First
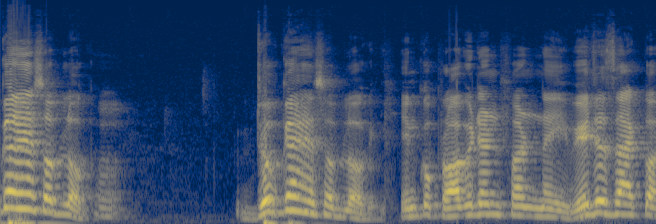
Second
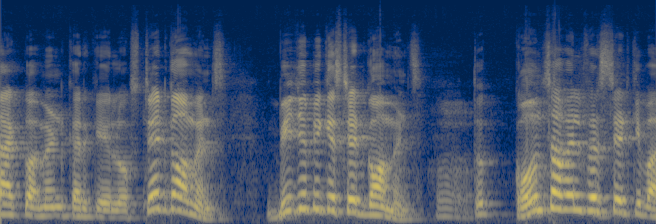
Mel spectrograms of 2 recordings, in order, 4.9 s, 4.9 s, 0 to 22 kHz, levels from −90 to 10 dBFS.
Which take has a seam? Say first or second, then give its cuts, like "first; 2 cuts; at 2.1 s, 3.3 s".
first; 1 cut; at 2.8 s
